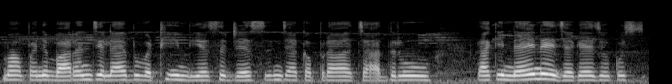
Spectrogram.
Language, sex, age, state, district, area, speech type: Sindhi, female, 60+, Uttar Pradesh, Lucknow, rural, spontaneous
